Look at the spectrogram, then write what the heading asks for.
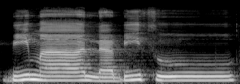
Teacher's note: زبان کی ٹپ اوپر والے سامنے کے جو دو دانت ہیں وہاں پر نرمی سے لگائیں گے تو سا ادا ہوگا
